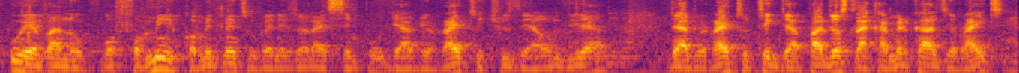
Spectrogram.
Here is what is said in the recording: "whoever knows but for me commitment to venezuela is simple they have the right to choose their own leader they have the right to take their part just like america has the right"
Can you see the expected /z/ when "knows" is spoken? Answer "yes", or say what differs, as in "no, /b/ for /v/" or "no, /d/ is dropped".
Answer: no, /z/ is dropped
